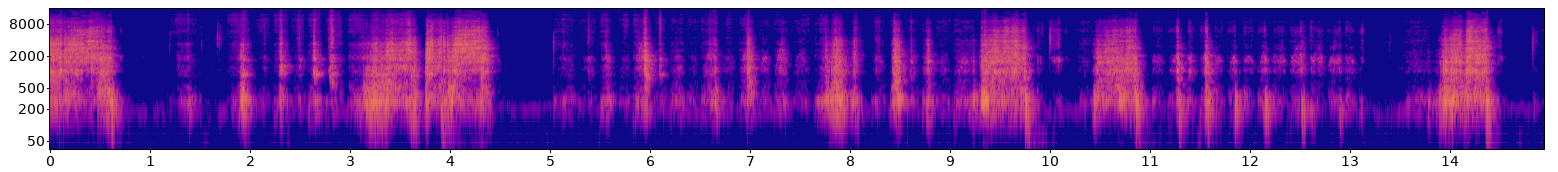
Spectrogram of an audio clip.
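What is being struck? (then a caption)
Coated scratch art paper card scraped with a wooden stylus. A wooden stick stylus held in the fingers scratches a flat black-coated scratch art card sheet lying on a table, making the coating flake off. Dry, rasping scrapes come in bursts: longer strokes at the start, then many shorter scratches separated by quiet pauses, each with a bright, gritty texture.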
